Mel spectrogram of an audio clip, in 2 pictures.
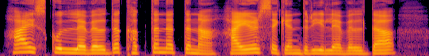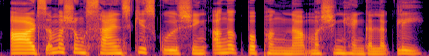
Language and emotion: Manipuri, neutral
